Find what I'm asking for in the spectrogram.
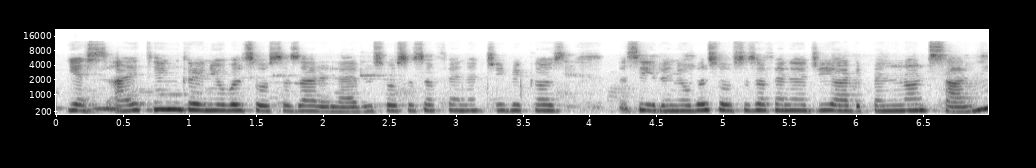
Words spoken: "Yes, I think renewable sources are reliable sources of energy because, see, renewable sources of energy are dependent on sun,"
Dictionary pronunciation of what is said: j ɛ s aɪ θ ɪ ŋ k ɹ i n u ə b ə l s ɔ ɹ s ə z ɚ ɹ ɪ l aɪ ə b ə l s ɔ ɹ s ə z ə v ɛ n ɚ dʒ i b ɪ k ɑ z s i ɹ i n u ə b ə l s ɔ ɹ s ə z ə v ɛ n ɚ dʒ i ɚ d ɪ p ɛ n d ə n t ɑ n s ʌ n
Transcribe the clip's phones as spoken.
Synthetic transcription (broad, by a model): j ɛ s aɪ t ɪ ŋ k ɹ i n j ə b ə l s ɔ ɹ s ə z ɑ ɹ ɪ l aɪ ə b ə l s ɔ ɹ s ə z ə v ɛ n ɚ dʒ i b ɪ k ɑ z s i ɹ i n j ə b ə l s ɔ ɹ s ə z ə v ɛ n ɚ dʒ i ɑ d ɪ p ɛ n d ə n ɑ n s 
